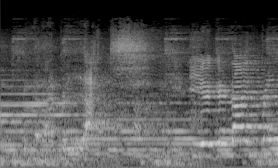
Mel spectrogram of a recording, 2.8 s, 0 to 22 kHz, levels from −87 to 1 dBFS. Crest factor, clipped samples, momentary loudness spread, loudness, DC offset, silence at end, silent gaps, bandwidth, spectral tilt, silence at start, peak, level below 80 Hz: 18 dB; under 0.1%; 7 LU; -23 LUFS; 0.3%; 0 s; none; 14.5 kHz; -3 dB/octave; 0 s; -6 dBFS; -52 dBFS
